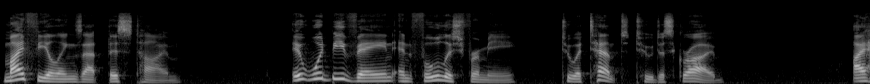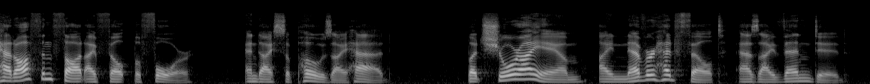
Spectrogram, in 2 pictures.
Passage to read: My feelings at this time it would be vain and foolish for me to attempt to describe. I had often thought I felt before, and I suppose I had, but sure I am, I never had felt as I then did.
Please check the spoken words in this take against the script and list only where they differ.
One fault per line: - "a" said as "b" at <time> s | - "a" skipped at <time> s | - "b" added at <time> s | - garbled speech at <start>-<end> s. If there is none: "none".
none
